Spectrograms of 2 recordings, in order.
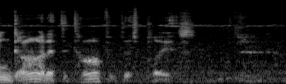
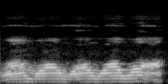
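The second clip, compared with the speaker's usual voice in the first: mock wailing wah, a bit louder and higher; imitated wah sounds; 4 semitones higher, 6 dB louder, slower than usual. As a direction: play the wah wah like a mocking horn. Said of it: "I went like this. I went".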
